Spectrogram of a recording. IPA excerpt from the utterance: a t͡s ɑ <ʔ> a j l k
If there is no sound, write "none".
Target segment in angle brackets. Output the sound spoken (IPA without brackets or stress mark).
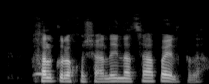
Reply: p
